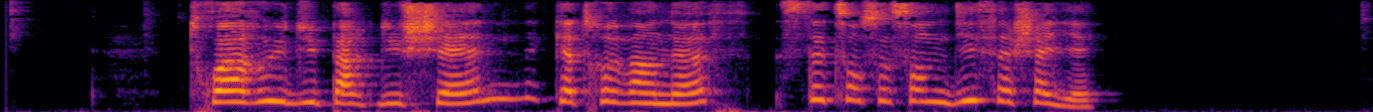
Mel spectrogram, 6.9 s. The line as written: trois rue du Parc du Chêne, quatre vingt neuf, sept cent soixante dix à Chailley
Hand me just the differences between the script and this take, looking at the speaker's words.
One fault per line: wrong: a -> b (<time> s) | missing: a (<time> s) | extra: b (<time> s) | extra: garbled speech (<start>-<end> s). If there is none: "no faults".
no faults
